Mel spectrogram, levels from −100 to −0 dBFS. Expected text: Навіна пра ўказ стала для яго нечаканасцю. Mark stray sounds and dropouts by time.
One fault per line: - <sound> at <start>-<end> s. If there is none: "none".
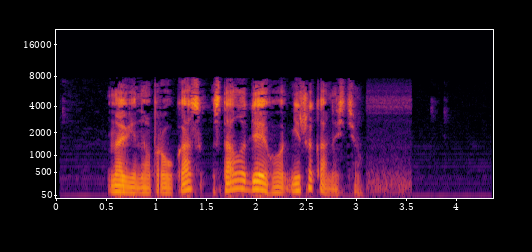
none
